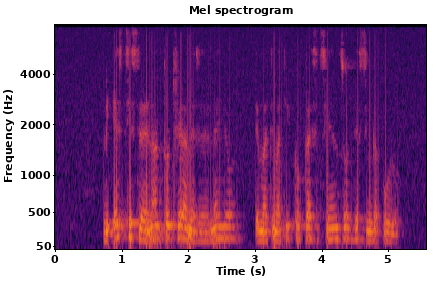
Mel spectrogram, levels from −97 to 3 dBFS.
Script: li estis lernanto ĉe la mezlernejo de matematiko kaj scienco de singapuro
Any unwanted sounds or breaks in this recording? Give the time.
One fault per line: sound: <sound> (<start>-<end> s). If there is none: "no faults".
no faults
